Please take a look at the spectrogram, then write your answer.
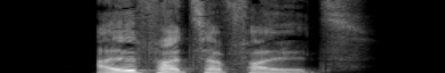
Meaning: genitive singular of Alphazerfall
- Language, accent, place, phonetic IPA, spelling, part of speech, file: German, Germany, Berlin, [ˈalfat͡sɛɐ̯ˌfals], Alphazerfalls, noun, De-Alphazerfalls.ogg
